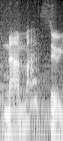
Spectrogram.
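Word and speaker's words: Namazu: Did I pronounce Namatsu? Is that right? Namatsu, yeah.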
